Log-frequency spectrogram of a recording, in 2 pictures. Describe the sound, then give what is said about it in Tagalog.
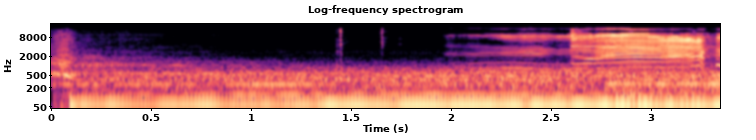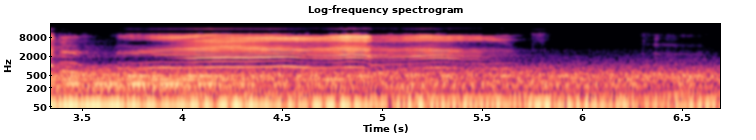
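A baby cries loudly in sustained, wavering wails, with two long crying bursts over a low background rumble; no one speaks. “Ang baby ni Harleen.”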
